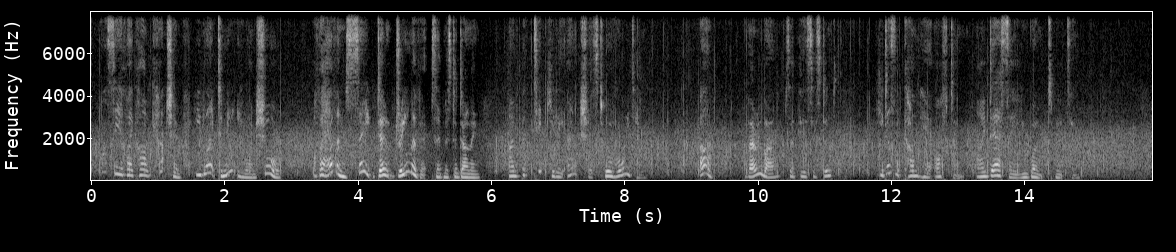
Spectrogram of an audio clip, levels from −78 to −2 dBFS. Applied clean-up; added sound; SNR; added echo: none; Applause; 8 dB; none.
